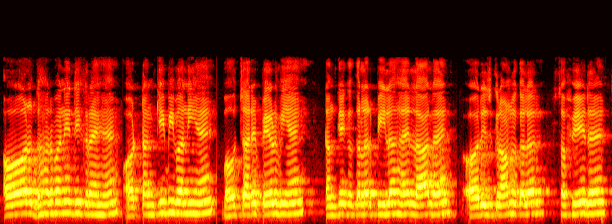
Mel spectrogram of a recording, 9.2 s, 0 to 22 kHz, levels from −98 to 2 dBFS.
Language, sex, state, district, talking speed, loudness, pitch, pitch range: Hindi, male, Jharkhand, Jamtara, 195 wpm, -17 LUFS, 185 Hz, 180-195 Hz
